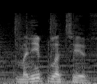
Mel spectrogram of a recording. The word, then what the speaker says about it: manipulative: Aonde tá a sílaba tônica? – Manipulative. – Manipulative.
